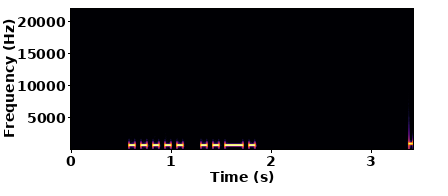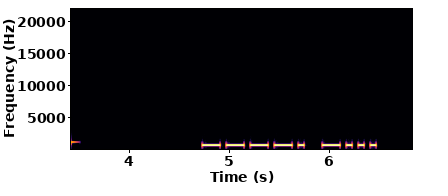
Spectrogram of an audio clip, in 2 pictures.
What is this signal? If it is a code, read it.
Morse code, heard as a keyed tone, about 20 wpm, 700 Hz. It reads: 5 F 9 B
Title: Single-Letter Single-Number 20wpm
